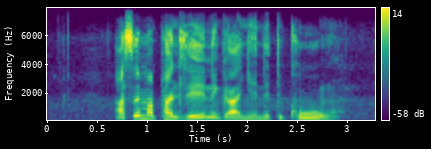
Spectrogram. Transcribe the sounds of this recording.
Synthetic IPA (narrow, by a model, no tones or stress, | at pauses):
asɛmapʰand͡ɮʱenik̬aɲɛnetʼikʰuːŋɔ̰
